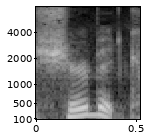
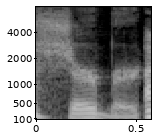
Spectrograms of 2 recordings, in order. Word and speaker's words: sherbet: I like how you said sherbet. – Sherbet. – That's the correct way to say it, not sherbert. – I know, there's no R there.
